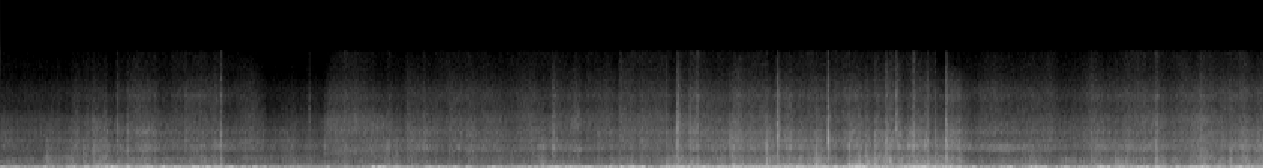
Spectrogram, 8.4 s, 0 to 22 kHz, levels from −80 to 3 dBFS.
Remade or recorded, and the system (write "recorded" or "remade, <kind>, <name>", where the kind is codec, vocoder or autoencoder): remade, autoencoder, DAC-VAE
